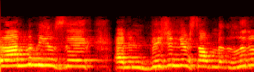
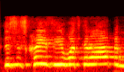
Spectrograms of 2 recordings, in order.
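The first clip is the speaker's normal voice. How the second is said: much higher and louder, frantic panic; panicked complaining; 7 semitones higher, 9 dB louder, faster than usual. Retold or imitated. Israelites complaining in the desert, loud frantic panic. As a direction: wail like the frightened crowd. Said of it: "the isness that they're complaining".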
